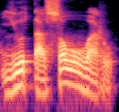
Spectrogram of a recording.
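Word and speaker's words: يُتَصَوَّرُ: Ini membutuhkan naibul fa'il ya, karena ini dibacanya adalah fi'il mudhari majhul. Ya, dibaca yutasawwaru. Yutasawwaru. Ya, fi'il mudhari majhul itu diawali dengan dhammah. Ya, dan ain fi'ilnya adalah fathah. Yutasawwaru.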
